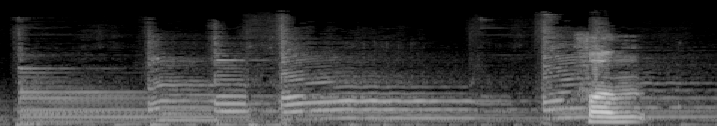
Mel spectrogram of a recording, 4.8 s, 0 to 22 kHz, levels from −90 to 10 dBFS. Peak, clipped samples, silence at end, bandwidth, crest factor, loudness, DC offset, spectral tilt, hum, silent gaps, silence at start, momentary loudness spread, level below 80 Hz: -2 dBFS; under 0.1%; 0 s; 14.5 kHz; 20 dB; -23 LUFS; under 0.1%; -5 dB/octave; none; none; 0 s; 19 LU; -44 dBFS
